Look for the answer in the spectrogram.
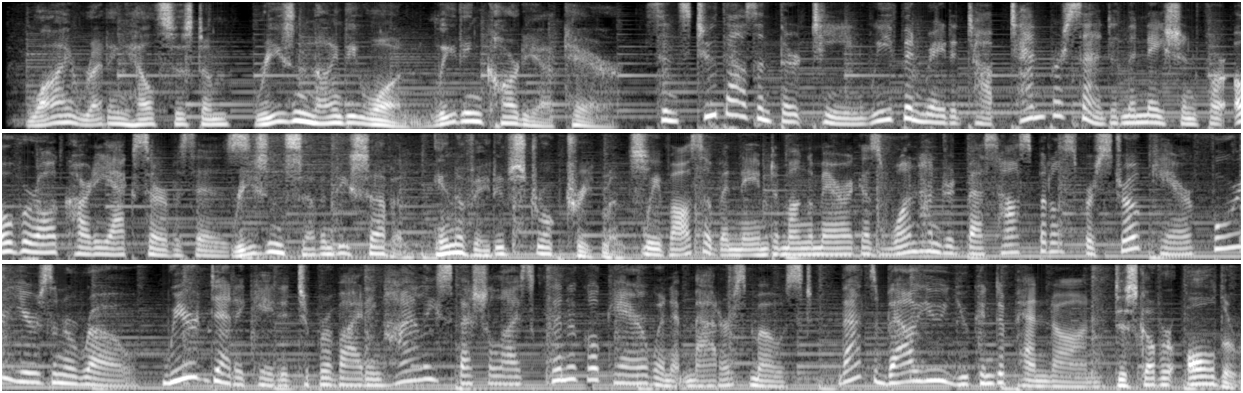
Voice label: Radio Spot; Reading Health Sys; Cardiac Strk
